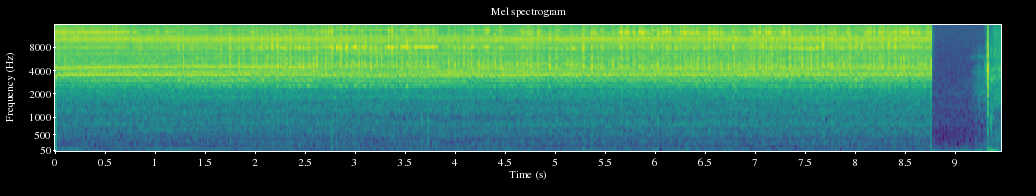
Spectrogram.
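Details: FPV quad on a Matek F405 VTX PDB combo with a hard-mounted flight controller: high buzzing motor whine fluttering just under mid throttle. A replacement motor didn't fix it and O-rings helped partly; the fix was anti-vibration standoffs. Motor oscillation from flight controller vibration.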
